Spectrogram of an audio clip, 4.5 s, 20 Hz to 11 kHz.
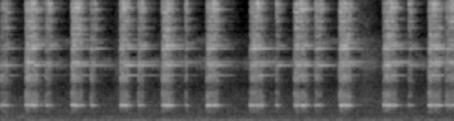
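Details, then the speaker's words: Modenas Kriss 110 motorcycle, new cylinder head replacing an old head with a bad valve guide: rhythmic gritty tapping and scratchy metallic rasping while lapping the valves with grinding compound. The sound is still coarse, so the valve is not yet seated; it should turn smooth when done. "So sekarang ni yang kau orang dengar ialah bunyi macam kasar. Kita akan tunggu daripada kasar kepada bunyi halus. Dia halus tu kira dah okeylah."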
